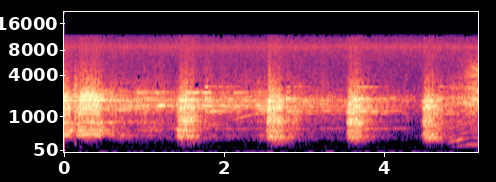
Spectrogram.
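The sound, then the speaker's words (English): A steam train pulls out with steady, rhythmic chuffs about once a second over a continuous mechanical hum, fairly loud, with no voices. “Cussing train pulling out right on time at once.”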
